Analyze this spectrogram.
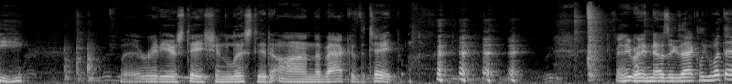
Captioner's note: laughs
